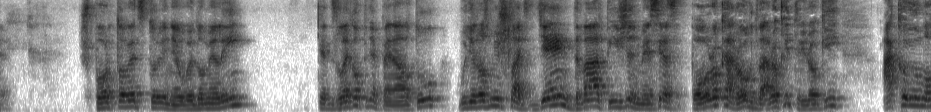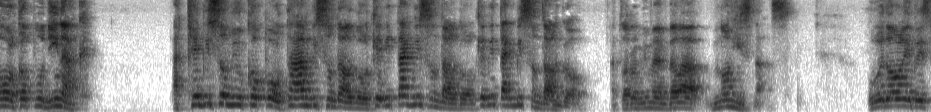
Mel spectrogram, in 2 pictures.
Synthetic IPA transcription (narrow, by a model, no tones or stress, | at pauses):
ʃpɔɾt̪ɔʋɛt͡sk̚t̪ɔɾiːɲɛuʋɛd̪ɔmiliː | kɛɟzlɛkɔpɲɛpɛnalt̪ubuɟɛɾɔzmiːʃlaɟɟɛɲd̪ʋat̪iːʒɟɛɲmɛsɪat͡spɔlɾɔkaɾɔɡd̪ʋaɾɔkit̪ɾiɾɔki | ʔakɔjumɔɦɔlkɔpnuːɟinak | ʔakɛbisɔmjukɔpɔlt̪ambisɔmd̪alɡɔlkɛbit̪aɡ̚bisɔmd̪alɡɔlkɛbit̪aɡ̚bisɔmd̪alɡɔ̰l | at̪ɔɾɔbiːmɛʋɛlamnɔɦiːzna̰ːs | uʋɛd̪ɔmilipɾis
